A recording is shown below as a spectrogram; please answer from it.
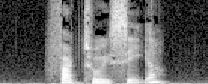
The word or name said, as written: faktorisere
